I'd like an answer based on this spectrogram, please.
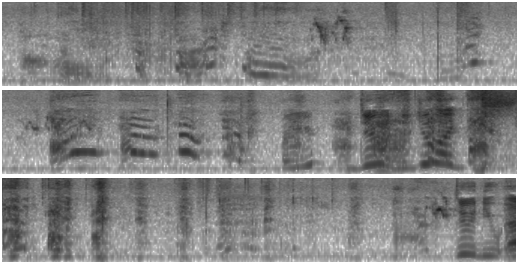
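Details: Pet dog Lithsy whimpers and yowls in bending, wobbling cries that swell louder midway, mixed with a man talking to him in the room.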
